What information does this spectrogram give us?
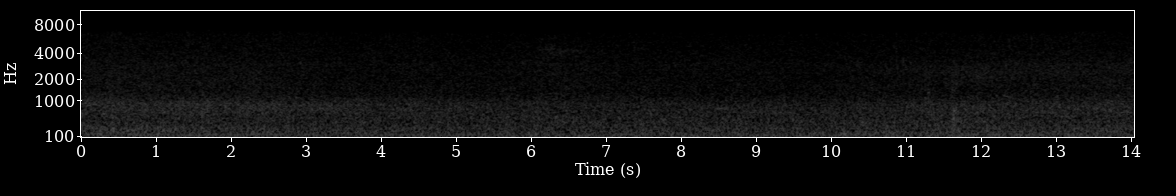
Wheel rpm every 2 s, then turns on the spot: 0, 0, 0, 0, 0, 0, 0.
none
